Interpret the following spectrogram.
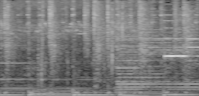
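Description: Background music with a steady beat: low bass notes pulsing about twice a second under sustained melody notes and light percussion.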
